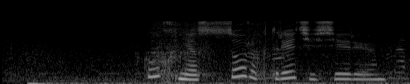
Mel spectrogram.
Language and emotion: Russian, sad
